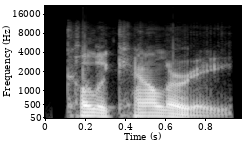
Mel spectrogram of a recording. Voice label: "kilocalorie", American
